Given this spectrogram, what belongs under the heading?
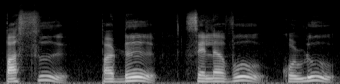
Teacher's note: இறுதியில் உள்ள உகரத்துக்கு முழு ஓசை உள்ளது அதாவது ஒரு மாத்திரை அளவிலே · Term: முற்றியல் உகரம்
